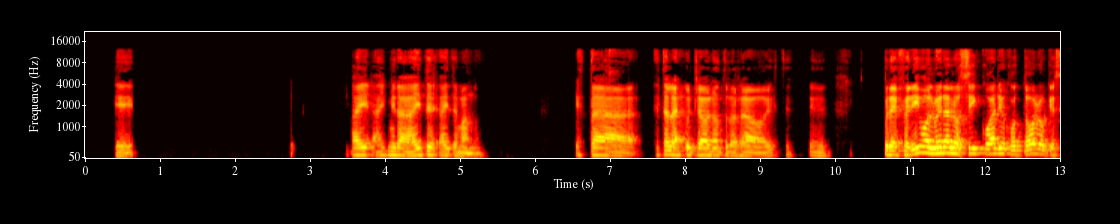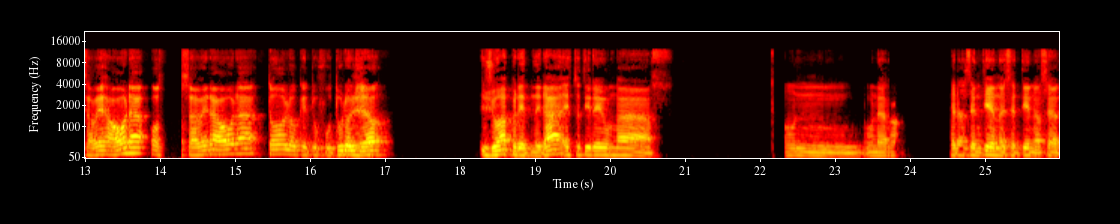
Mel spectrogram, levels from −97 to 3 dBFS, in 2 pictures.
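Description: At 13.99 s the speech stops and a call audio freeze holds for about 0.31 s, to 14.30 s. The last sound carries on briefly as a decaying buzz or hiss, then drops into roughly 200 ms of silence. The likely cause is delayed packets draining the jitter buffer, with the receiver filling 290 ms while it waited. When the audio resumes it picks up where it left off, so nothing is lost, but playback now runs 290 ms later.

From 16.07 s to 18.20 s a jitter buffer speed-up follows as the receiver works that extra delay back out. It cuts short pitch-period-sized pieces again and again, removing about 0.3 s in total. The speech plays at 114% of its normal rate with unchanged pitch, so this stretch sounds hurried rather than higher in tone.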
